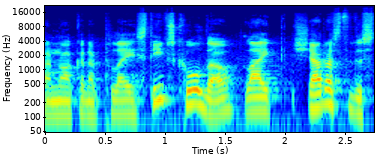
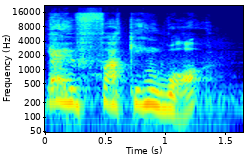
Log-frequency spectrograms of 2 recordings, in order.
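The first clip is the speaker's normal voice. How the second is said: fake British accent, pitched up, taunting; 7 semitones higher than usual. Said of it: "he activates his rage art and goes".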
